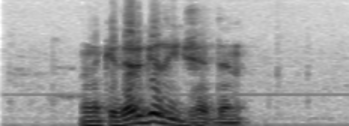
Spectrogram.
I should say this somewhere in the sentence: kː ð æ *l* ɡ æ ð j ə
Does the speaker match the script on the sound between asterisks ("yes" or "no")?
no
